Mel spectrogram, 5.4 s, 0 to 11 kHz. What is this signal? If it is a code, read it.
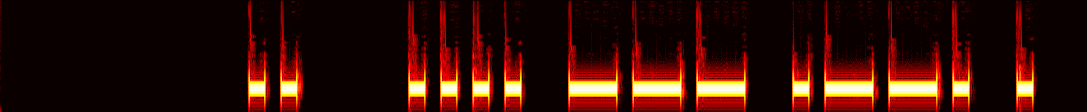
Morse code, heard as a keyed tone, about 15 wpm, 700 Hz. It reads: I HOPE
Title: Sentences from Top 1000 Words - Review Part 1 - 15wpm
